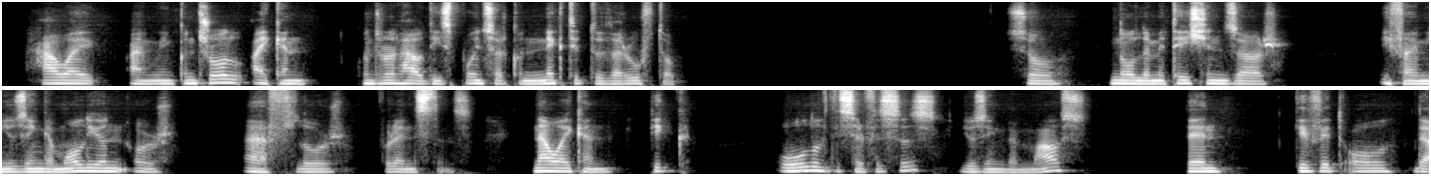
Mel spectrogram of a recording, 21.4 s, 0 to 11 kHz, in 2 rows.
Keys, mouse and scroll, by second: 0.3 right click, 0.6 middle click, 0.6-1.0 middle click, 0.9 middle click, 1.2 middle click, 1.3 middle click, 2.4 middle click, 2.4 click, 5.0 click, 5.7 click, 6.3 scroll, 7.2 click, 7.5-8.1 scroll, 8.1 click, 8.4 middle click, 8.4 middle click, 9.5 shift+right click, 13.7 shift+right click, 14.1 middle click, 14.1 click, 14.5 shift+right click, 14.8 shift+click, 16.1 shift+click, 21.1 shift+right click, 21.2 shift+click.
